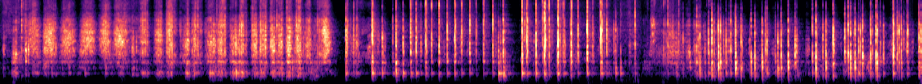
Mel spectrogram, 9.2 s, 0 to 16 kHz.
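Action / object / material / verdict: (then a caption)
scrape / plastic food storage container / plastic / none. Long painted nails rapidly scratch and rub across the surface of a hollow, light blue rectangular plastic food storage container. The result is a dense, bright, dry scraping and clicking texture with a faint hollow resonance. It pauses briefly at about 3.4 and 5.1 seconds before continuing.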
